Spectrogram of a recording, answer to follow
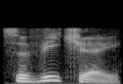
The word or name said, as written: seviche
